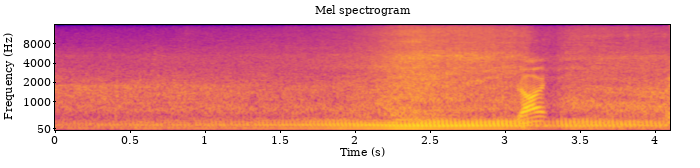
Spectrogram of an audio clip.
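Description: A motor vehicle passing close by on a highway: its engine and tyre noise build over about two seconds, peak, then fall away quickly.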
